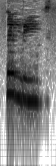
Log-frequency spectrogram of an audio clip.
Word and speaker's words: feliz: Feliz, feliz. Feliz é uma oxítona, última sílaba tônica, coluna da esquerda.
